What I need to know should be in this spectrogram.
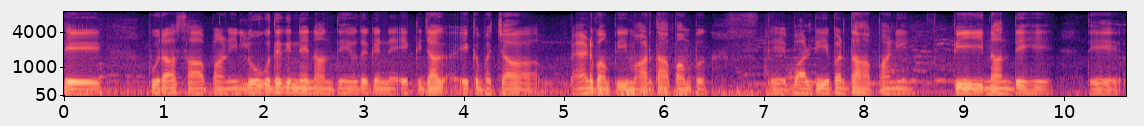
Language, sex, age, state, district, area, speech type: Dogri, male, 18-30, Jammu and Kashmir, Reasi, rural, spontaneous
